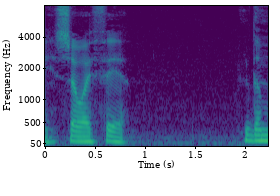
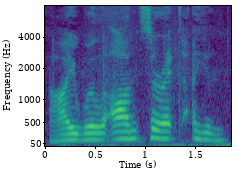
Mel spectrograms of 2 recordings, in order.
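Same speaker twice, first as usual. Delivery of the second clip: sudden bold outburst; 4 semitones higher, 9 dB louder than usual. Acted. Sudden burst of resolve.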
